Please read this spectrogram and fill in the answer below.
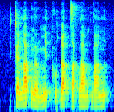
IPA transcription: k ɛ˧ n a˦˥ k̚ ŋ əː˧˩ m ɲ ə˦˥ t̚ h ṵ˧˨ ɗ a˦˥ t̚ t̪ a˨˩ k̚ l a˧ m k w a˨˦ n

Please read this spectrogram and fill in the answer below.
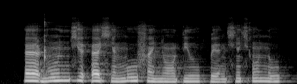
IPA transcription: ɛː˦˨ ɖ ũː˦ ɲ ç ɪ˦ ʔ ɛ˦˨ ç ɛ̃˨ ŋ͡m u˦ f ɛ̃˨ ɲ õː˨ pʲ uː˨ k͡p ɪː˨ n ç ɛ̃˦ ç ʔ ũ˦ n u˨˦

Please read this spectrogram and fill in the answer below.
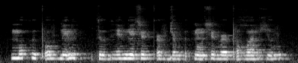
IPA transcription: m o kʰ ɯ pʼ o v ɡ͡b ẽ v | t ɯ ɡʱ e v ŋ ẽ s ʏ v pʼ ə˞ v ɟ ə˞ v ʔ ə k͡p õ s ʏ v ə˞ pʼ ə ʁʷ ɜ v ç ɯ v

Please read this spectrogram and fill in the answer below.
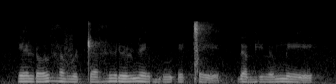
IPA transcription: e l ɽ o l ɦ ɐ v u l ʈ ɐ ɦ ʉ ɾ ʉ l ɳ e l b u ʔ e ǀ e | ɗ ɐ bʲ ʉ l ɵ m e

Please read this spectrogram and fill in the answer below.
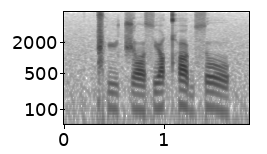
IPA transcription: ǁʰ y˧˩ t͡ʃ ɔ˧˩ s y˧˥ qʰ u˥˩ ɡ s o˥˩

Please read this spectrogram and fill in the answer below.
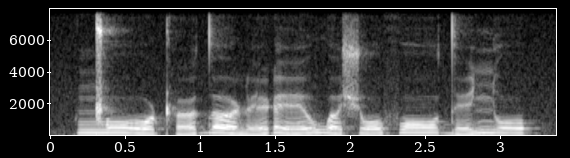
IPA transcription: ŋ͡ǁ oː˦˨ ʈʰ œ˩˥ d əː˦˨ ɳ e˩˥ ɽ eː˩˥ w ə˩˥ ʃ o˧˥ f oː˥ d e˩˥ ɲ o˥

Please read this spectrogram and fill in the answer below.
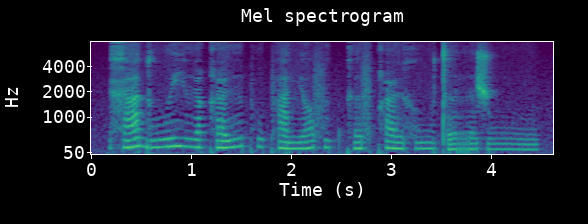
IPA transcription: x a d uː j ɨː qʰ ɨː pʰ u pʰ a nʲ ɔ f ɨ p kʰ ə f qʰ øː x uː tʼ ə r ə ʃ uː

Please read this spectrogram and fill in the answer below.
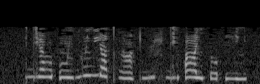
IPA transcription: dʲ ɑ v ʔ ũ lʲ ɡ ũ lʲ j ɑ t ɡ ɑ̃ t b y ɬ dʲ u ʔ ɑ lʲ ʔ o ʔ i lʲ

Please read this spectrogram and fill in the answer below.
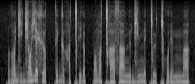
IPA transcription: r ɒ d͡ʑ i d͡ʑ ɒ ʑ a xʲ ɔ tː e ɡʲ ɔ h a ǀʰ i ɾʲ ɒ pː ɒ v a ǀʰ a s a n ʉ d͡ʑ i n e ǀ ʉ ǀʰ o ɾʲ ɛ mː a

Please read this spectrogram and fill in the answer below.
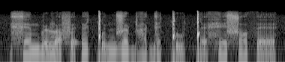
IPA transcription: x ɛ m b ɛ̰ ɭ a̰ f ɛ̰ ʔ ɘ ǃ ṵ n z ɐ ɖʱ a ɡ ɛ ǃ ṵ ǃ ɛ̰ h e s ɔ θ ɛ̰

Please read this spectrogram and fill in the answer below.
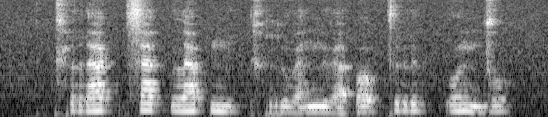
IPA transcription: kʰ r a˦˥ k̚ s a˥˩ t̚ l a˦˥ p̚ m i˨˩ t̚ kʰ r u˩˦ a̯ n ɯ˨˩ a̯ ʔ ɔ˦˥ ʔ t r ɯ˥˩ k̚ w o˥˩ n d o˥˩ k̚

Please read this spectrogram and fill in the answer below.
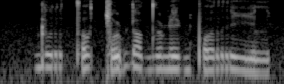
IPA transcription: ɖ u r tʼ ɤ ǀ ṵ ɖ ɾ ɒ d̪ o ɳ i ɖ pʼ ɤ r i l

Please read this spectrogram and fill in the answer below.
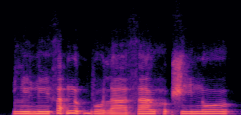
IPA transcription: l ĩ˨ n ĩ˨ θ ä˦ ʔ n ʊ˦ ʔ b o˨ l ä˨ θ a˦ ʊ̯ h ʊ˦ ʔ ʃ i˦ n o˦ ʊ̯

